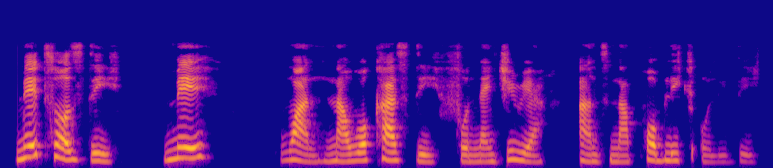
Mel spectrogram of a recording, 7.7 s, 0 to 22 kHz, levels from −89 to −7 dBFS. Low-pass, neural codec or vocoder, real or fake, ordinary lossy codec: none; none; real; none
